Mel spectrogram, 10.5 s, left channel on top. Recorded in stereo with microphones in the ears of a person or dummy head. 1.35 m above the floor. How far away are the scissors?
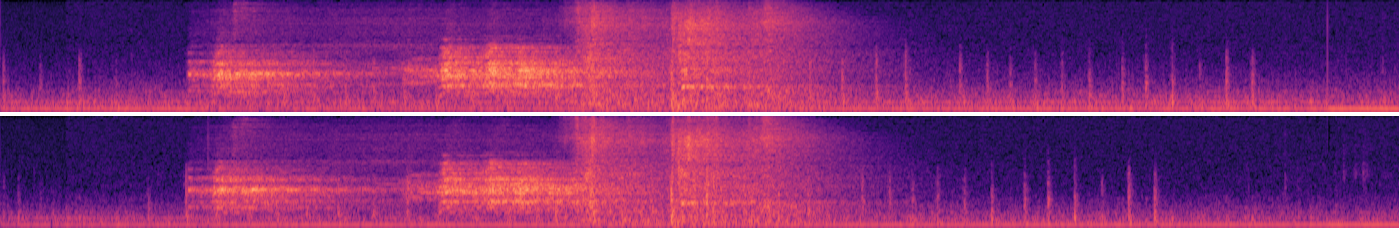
About 1.0 m.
